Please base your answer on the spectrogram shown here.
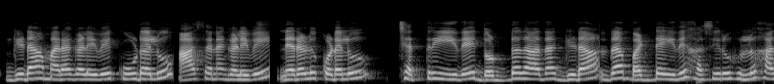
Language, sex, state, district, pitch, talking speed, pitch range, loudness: Kannada, female, Karnataka, Chamarajanagar, 250 Hz, 110 wpm, 235-270 Hz, -20 LUFS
